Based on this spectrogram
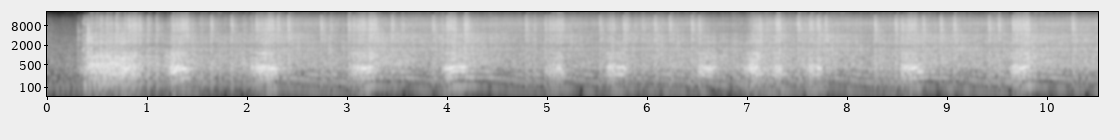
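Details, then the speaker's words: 2003 KTM 50 Mini Adventure 2-stroke with cleaned carb, fresh premix, oil injection blocked off: blipped about once a second, each rev rises then sags and dies, fuel-starved bog, won't stay running; cause suspected, not confirmed. "Doesn't want to stay running though. [Music] Still sounds like it's starving for fuel."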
